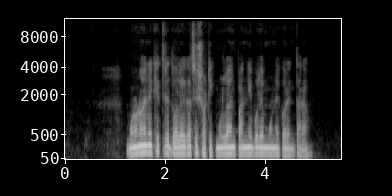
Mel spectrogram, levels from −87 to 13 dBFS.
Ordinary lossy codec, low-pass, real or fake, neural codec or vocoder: AAC, 32 kbps; 10.8 kHz; real; none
